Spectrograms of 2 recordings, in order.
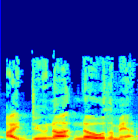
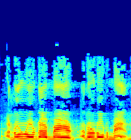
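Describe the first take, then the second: First: Said in the usual way. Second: Loud, very high-pitched hillbilly; hillbilly accent. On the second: Acted. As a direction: blurt the denial in a comic hillbilly voice. Hillbilly voice repeated for comedy.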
